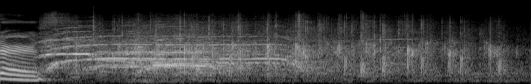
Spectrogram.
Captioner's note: participants applauding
